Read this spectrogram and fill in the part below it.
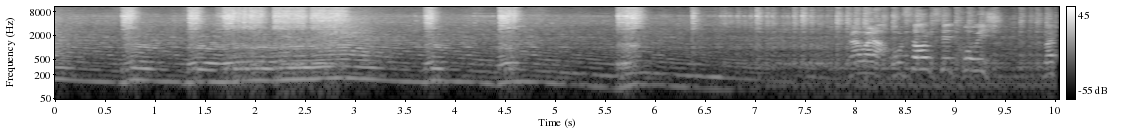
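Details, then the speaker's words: Two-stroke moped with 17.5 mm carburetor on test bench fitted with oversized 210 main jet; revs up and down with soft blubbery pitch that won't clean up at high revs; running rich. "je vais te mettre la machine en route et je vais te montrer le comportement d'un gicleur trop beau"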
